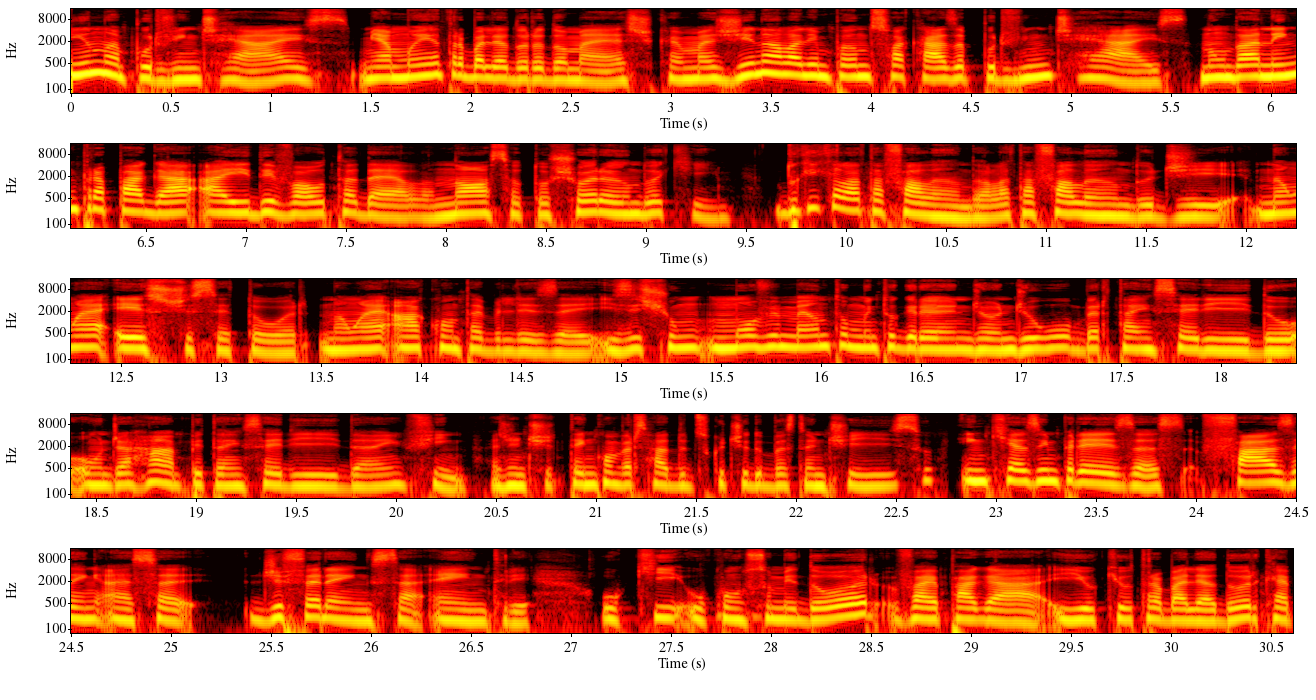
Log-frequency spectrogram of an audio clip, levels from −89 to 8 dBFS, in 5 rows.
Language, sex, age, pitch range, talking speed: Portuguese, female, 20-39, 180-210 Hz, 180 wpm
